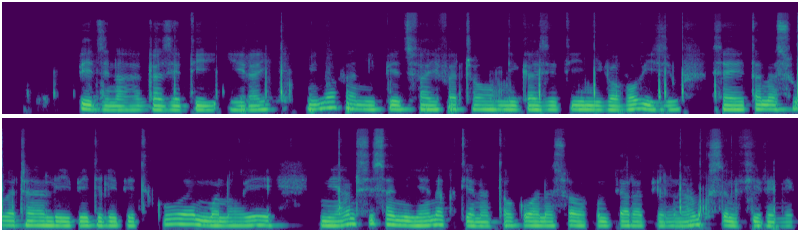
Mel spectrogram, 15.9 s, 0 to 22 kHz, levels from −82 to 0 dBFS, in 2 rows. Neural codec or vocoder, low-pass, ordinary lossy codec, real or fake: none; 14.4 kHz; Opus, 32 kbps; real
